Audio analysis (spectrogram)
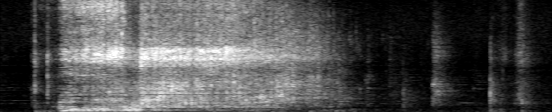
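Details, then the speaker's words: Movie theater toilet flushed after the sewer line was cleared with an electric snake: sudden strong flush rushes about two seconds, then drains steadily without gurgling or backing up; line flowing freely. "I'll go flush some more toilets she run pretty good yeah all right cool"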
